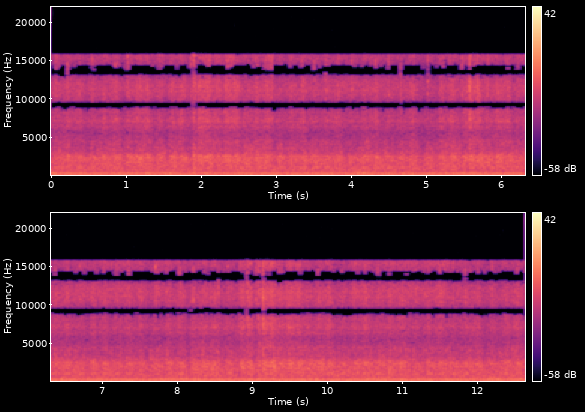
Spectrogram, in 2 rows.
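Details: IH UD-16 diesel power unit on a 1945 Chevy truck, long-dormant, radiator off: cold engine first fires on diesel with an ether sniff, steady low drone, black smoke from #2 exhaust, not yet running on its own.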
